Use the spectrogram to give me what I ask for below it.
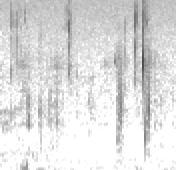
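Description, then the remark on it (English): A quiet sip of a frothy mezcal drink served on the rocks, with a few soft clicks and a brief bright clink of ice cubes near the end, no voices. “Let's sip this thing.”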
